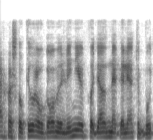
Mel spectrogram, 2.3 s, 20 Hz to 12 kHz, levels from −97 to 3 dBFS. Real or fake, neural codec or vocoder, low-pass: fake; codec, 16 kHz, 1 kbps, FunCodec, trained on Chinese and English, 50 frames a second; 7.2 kHz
